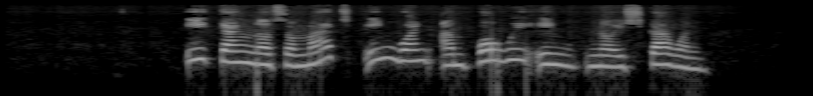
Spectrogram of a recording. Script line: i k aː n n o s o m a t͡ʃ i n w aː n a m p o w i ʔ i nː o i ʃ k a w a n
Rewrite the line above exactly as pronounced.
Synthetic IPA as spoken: i k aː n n o s o m a t͡ʃ i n w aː n a m p o w i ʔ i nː o i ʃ k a w a n

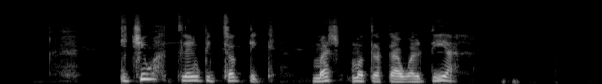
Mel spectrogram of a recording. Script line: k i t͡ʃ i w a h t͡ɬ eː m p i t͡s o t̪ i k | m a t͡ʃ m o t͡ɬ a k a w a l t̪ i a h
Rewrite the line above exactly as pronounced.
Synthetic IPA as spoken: k i t͡ʃ i w a h t͡ɬ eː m p i t͡s o t̪ i k | m a t͡ʃ m o t͡ɬ a k a w a l t̪ i a h

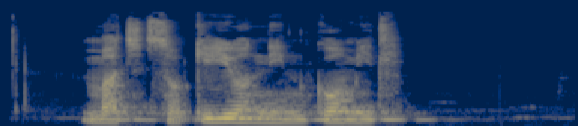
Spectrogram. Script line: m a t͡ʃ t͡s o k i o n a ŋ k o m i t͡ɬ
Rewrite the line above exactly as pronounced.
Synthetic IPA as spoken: m a t͡ʃ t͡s o k i o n i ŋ k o m i t͡ɬ

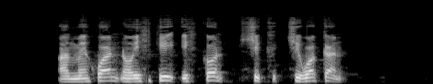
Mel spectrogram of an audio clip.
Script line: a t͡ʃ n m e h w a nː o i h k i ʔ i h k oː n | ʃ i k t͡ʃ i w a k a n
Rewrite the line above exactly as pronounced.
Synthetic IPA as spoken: a n m e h w a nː o i h k i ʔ i h k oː n | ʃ i k t͡ʃ i w a k a n

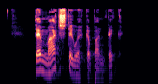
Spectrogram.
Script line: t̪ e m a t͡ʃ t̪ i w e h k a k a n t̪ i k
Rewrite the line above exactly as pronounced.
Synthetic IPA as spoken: t̪ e m a t͡ʃ t̪ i w e h k a p a n t̪ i k

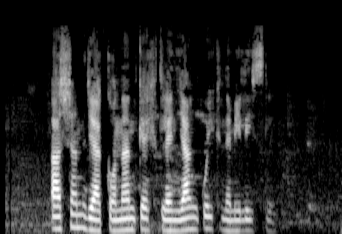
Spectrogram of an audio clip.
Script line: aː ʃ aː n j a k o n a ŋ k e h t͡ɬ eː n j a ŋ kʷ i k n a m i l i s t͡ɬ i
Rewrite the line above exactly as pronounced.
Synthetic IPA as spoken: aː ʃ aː n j a k o n a ŋ k e h t͡ɬ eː n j a ŋ kʷ i k n e m i l i s t͡ɬ i

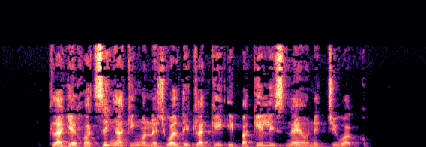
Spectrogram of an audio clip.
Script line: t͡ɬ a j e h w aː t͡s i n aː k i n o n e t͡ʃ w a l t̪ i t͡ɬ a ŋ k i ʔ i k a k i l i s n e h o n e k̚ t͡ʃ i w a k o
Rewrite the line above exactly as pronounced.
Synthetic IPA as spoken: t͡ɬ a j e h w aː t͡s i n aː k i n o n e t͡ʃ w a l t̪ i t͡ɬ a ŋ k i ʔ i p a k i l i s n e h o n i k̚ t͡ʃ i w a k o

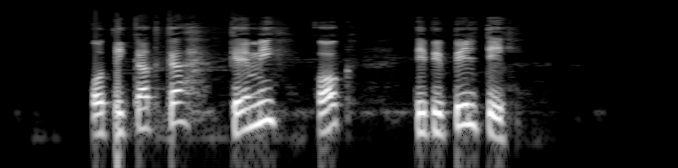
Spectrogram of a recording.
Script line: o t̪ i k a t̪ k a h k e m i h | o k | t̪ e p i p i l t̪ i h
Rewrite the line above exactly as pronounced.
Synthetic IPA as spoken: o t̪ i k a t̪ k a h k e m i h | o k | t̪ i p i p i l t̪ i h

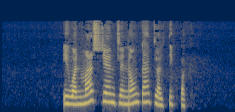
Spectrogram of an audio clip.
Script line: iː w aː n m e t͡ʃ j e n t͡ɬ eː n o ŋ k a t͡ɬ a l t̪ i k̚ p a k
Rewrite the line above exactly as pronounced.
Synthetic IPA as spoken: iː w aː n m a t͡ʃ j e n t͡ɬ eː n o ŋ k a t͡ɬ a l t̪ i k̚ p a k

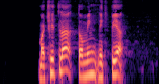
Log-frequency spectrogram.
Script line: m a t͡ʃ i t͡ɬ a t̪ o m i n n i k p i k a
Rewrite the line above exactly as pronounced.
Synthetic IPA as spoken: m a t͡ʃ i t͡ɬ a t̪ o m i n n i k p i a

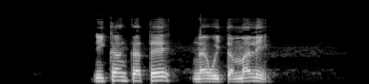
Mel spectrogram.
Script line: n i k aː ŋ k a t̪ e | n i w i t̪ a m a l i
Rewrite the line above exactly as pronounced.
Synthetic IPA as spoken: n i k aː ŋ k a t̪ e | n a w i t̪ a m a l i

